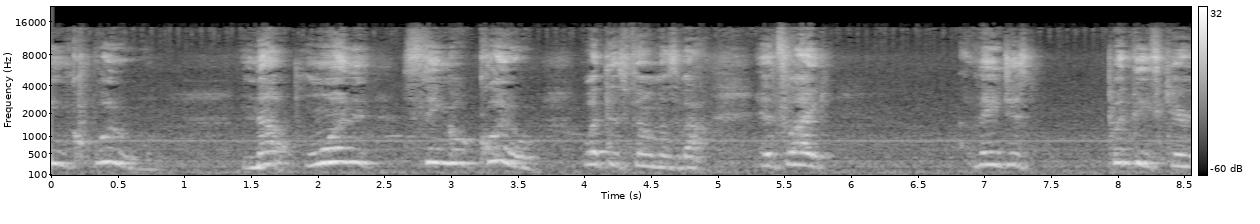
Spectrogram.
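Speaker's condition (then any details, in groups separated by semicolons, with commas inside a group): Cerebral palsy; wheelchair bound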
